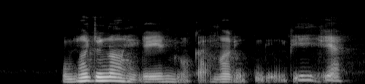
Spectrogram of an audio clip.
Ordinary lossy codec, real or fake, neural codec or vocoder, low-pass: none; fake; autoencoder, 22.05 kHz, a latent of 192 numbers a frame, VITS, trained on one speaker; 9.9 kHz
